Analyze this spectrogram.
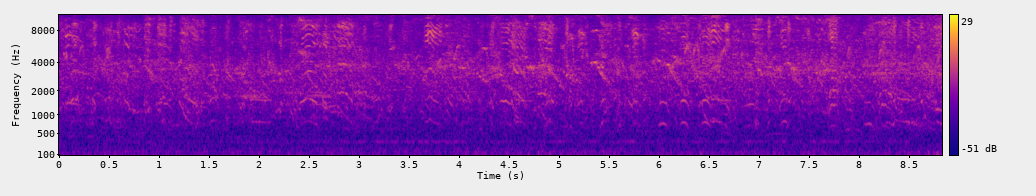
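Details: Many parrots chirping together in a dense, continuous chorus of high squeaky chirps and short whistles overlapping without pause, steady in loudness throughout.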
